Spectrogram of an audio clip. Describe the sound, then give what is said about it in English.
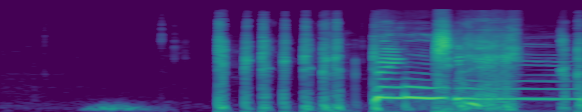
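A voice imitates typewriter typing with a quick run of about eight sharp, clacking mouth clicks, followed by a sustained, ringing vocal tone like a carriage bell. “Can't even do a typewriter noise.”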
